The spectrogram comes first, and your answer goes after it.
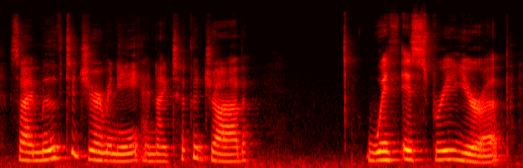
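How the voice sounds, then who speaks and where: A woman speaks with a Californian accent at a fairly slow pace. Her pitch varies in an ordinary way. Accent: General American, California. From Los Angeles, US West Coast. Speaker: network marketing coach. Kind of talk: casual interview.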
